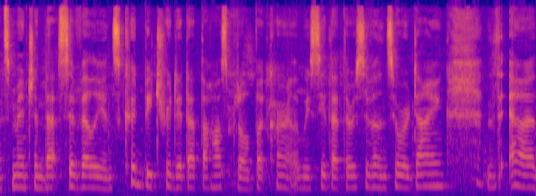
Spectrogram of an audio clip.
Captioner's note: speaking in french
